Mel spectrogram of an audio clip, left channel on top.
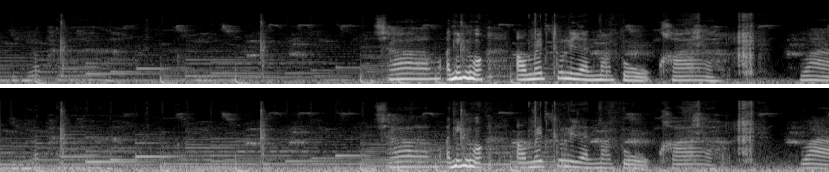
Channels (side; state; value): right; noise; rumble, 8 dB below the sound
